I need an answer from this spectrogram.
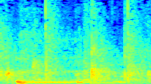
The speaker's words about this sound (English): Round of applause.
